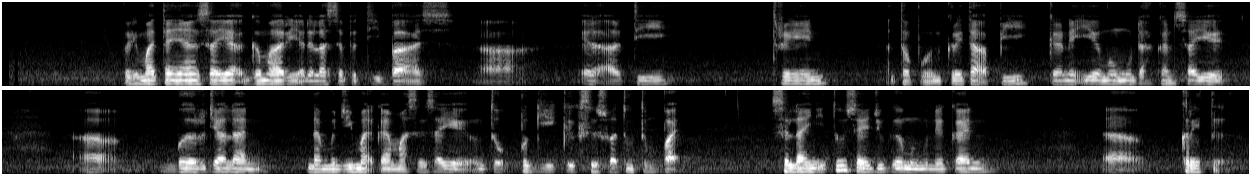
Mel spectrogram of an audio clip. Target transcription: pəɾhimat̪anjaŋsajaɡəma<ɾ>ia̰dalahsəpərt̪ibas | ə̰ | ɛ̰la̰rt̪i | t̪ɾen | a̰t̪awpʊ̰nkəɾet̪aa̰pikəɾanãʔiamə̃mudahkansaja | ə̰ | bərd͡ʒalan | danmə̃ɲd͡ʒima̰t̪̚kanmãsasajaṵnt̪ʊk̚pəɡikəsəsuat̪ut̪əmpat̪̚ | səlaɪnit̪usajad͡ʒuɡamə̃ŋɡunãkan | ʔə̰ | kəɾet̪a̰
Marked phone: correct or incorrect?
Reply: correct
